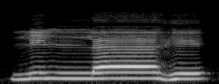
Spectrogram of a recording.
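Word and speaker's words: لِلّٰهِ: Esre olduğunda ince okuyorduk lillahi lillahi bu şekilde bakıyorum Allah lafzından önceki harfin harekesi Esre o zaman diyeceğim ki lam harfini la diye kalın değil le le e a arası ince okuyacağım Mini bu şekilde dille dille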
